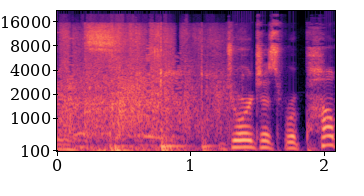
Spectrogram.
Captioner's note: applause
